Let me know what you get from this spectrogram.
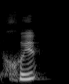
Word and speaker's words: sju: And you said perfectly sju.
